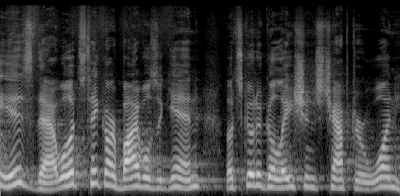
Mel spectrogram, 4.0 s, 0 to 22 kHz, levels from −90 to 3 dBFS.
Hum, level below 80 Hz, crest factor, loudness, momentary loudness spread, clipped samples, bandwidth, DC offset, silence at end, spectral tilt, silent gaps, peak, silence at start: none; -82 dBFS; 16 dB; -24 LUFS; 8 LU; under 0.1%; 20 kHz; under 0.1%; 0 s; -5 dB/octave; none; -6 dBFS; 0 s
